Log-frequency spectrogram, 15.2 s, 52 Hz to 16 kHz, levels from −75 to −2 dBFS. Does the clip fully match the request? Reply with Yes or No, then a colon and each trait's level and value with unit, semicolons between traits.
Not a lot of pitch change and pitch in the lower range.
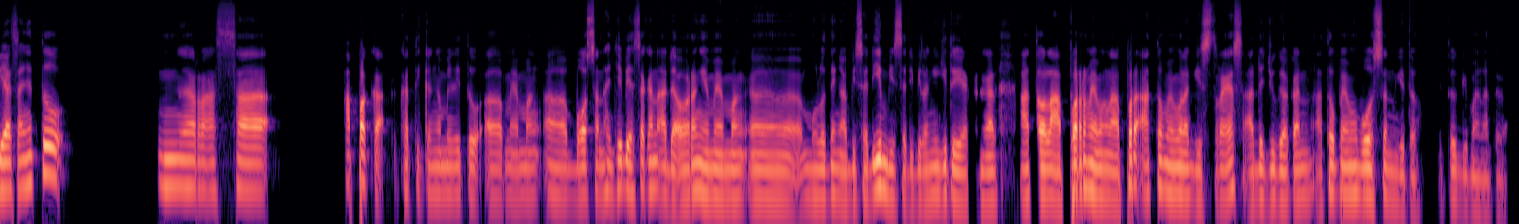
Yes: narrow, 2.1 semitones; low, 110 Hz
